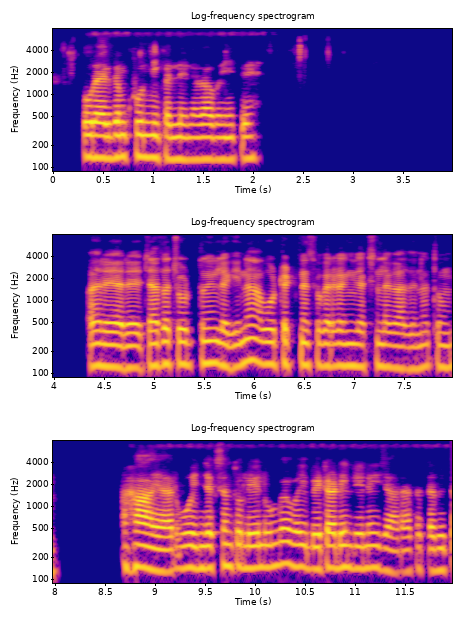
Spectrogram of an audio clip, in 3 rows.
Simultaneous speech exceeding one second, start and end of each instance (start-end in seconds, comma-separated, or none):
none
